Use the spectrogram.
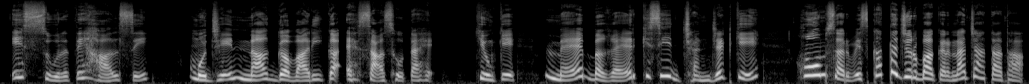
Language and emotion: Urdu, disgusted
